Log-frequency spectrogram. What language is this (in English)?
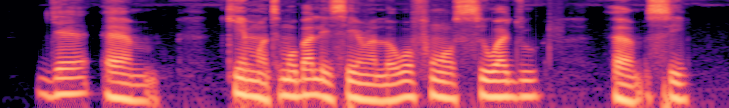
Yoruba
